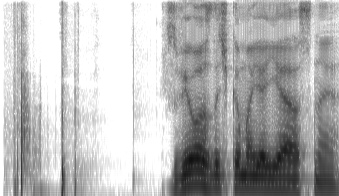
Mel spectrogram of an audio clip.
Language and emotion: Russian, positive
